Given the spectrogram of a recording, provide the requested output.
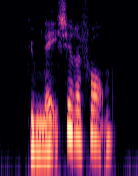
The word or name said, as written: gymnasiereform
